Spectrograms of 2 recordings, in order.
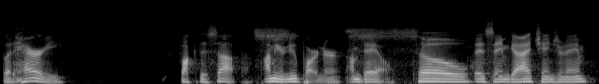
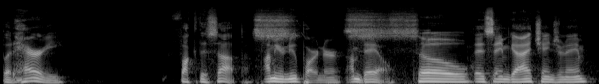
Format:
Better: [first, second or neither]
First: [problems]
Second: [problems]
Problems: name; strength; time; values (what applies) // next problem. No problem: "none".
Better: second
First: muffled; very; fading above 2.5 kHz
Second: none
